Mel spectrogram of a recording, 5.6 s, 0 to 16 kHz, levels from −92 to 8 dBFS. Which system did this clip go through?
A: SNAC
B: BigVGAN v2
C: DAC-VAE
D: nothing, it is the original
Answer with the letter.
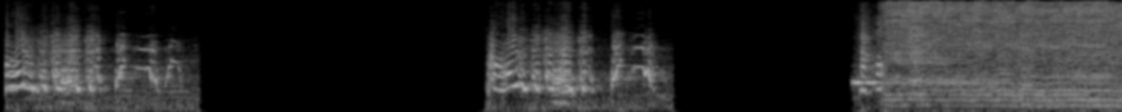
D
